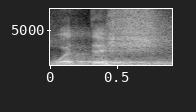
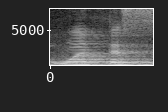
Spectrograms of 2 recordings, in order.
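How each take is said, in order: First: It ends in a broad, spread sh sound. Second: It ends in a thin hissing s sound. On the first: The speaker calls it right. "menyebar di dalam mulut" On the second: The speaker calls it wrong. "bukan seperti ini. Ini huruf sin ya"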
